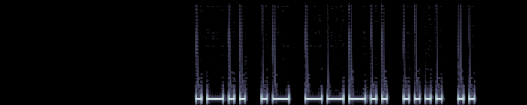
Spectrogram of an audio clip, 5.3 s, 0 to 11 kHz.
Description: Morse code, heard as a keyed tone, about 21 wpm, 700 Hz. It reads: LA8HI
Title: DXCC-100 Call Signs - 5 Characters - 22wpm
